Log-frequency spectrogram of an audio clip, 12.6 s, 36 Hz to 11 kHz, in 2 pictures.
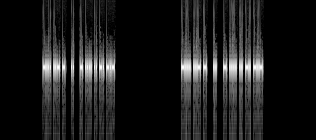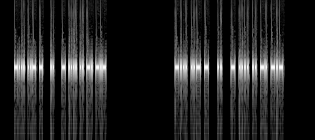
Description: Morse code, heard as a keyed tone, about 63 wpm, 700 Hz. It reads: BUT I THINK BUT I THINK BUT I THINK BUT I THINK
